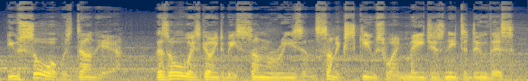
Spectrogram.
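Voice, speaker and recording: An actor playing a brooding, bitter elf and escaped slave in a video game, terse and intense. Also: male voice, lowish voice, moderate pace, lightly acted. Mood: angry, bitter. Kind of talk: dramatic video game acting. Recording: reverberant game audio with music.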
